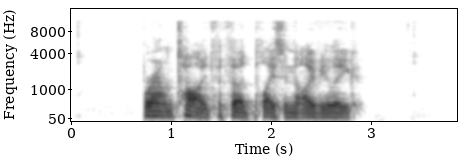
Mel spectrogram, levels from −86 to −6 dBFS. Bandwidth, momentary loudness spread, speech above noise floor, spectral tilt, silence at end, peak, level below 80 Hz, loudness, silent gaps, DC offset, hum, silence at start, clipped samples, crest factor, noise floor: 11.5 kHz; 4 LU; 58 dB; -6.5 dB/octave; 1 s; -6 dBFS; -52 dBFS; -25 LUFS; none; under 0.1%; none; 0.75 s; under 0.1%; 20 dB; -82 dBFS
